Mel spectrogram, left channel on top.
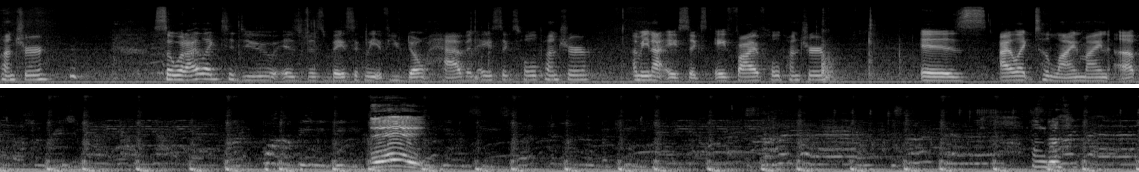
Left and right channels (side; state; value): both; different; correlation 0.00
